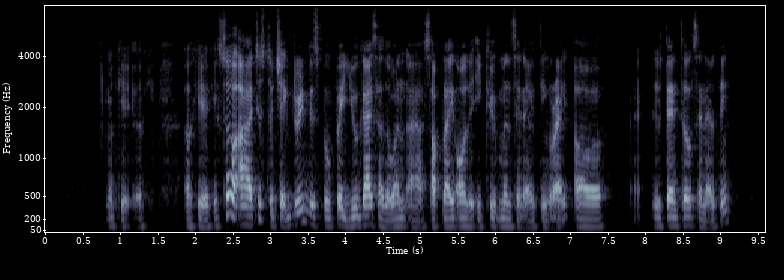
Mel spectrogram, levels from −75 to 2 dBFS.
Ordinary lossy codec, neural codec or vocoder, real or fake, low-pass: none; none; real; none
